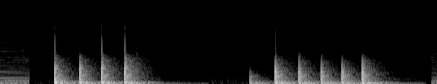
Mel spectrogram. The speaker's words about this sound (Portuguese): Raul bate a porta de madeira da antiga prefeitura.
